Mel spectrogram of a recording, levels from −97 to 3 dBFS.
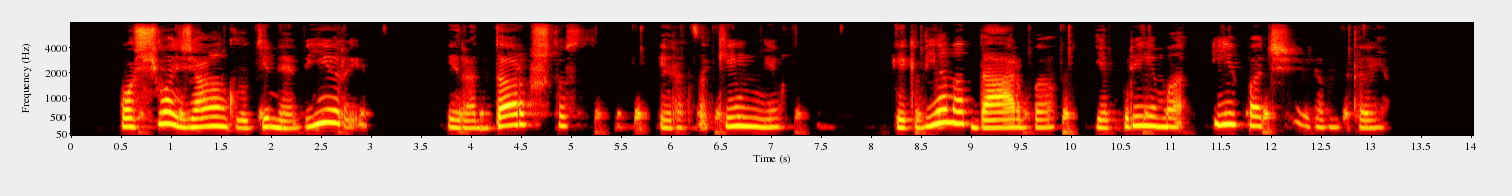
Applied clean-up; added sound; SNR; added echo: neural mask model Resemble Enhance denoiser.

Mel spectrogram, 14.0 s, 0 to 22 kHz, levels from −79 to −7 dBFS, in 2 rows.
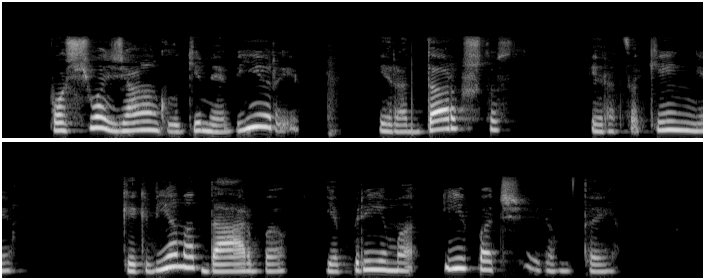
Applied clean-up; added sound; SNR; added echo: none; none; none; none.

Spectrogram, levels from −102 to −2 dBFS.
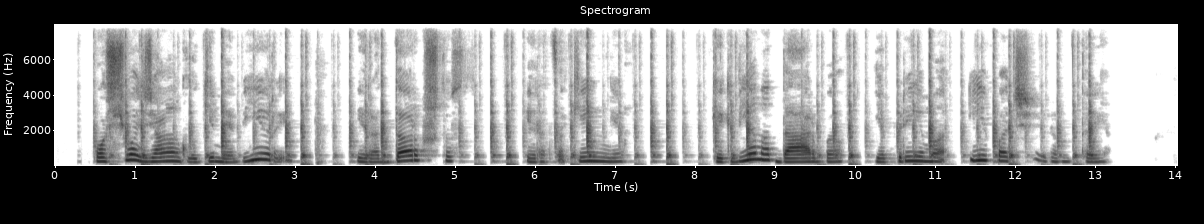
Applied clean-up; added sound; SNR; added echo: none; Clock; 11 dB; none.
